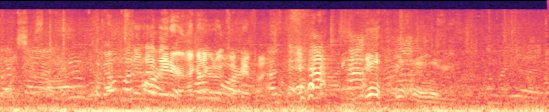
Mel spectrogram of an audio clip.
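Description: A young woman talks loudly up close.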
